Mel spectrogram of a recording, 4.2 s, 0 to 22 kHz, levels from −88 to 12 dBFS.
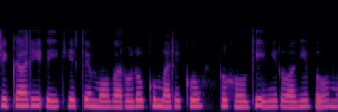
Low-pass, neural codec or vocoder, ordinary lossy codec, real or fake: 7.2 kHz; codec, 16 kHz, 1 kbps, FunCodec, trained on Chinese and English, 50 frames a second; none; fake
